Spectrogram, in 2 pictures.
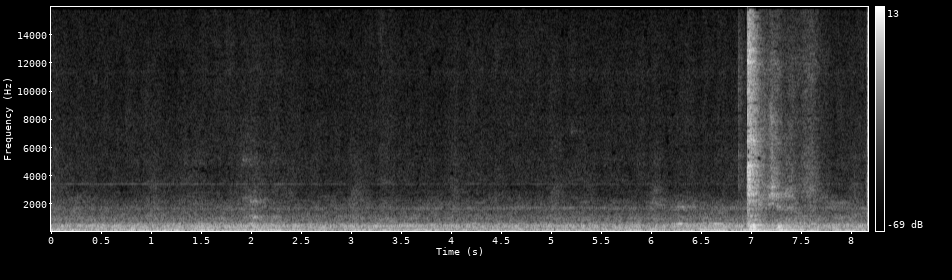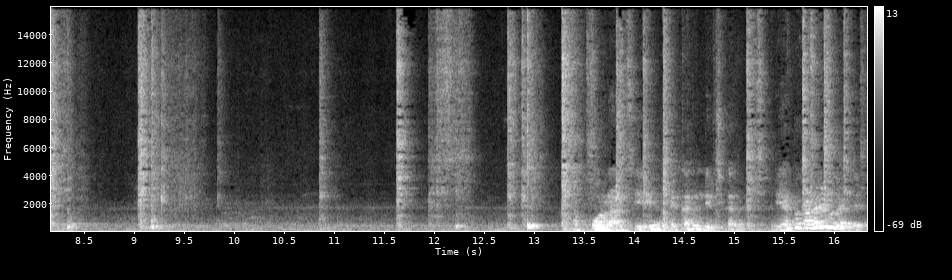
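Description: A metal serving spoon clanking and scraping against a stainless steel pot as cooked rice is scooped out, a string of sharp clatters starting about halfway through and coming faster near the end. A steady low hum lies underneath.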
